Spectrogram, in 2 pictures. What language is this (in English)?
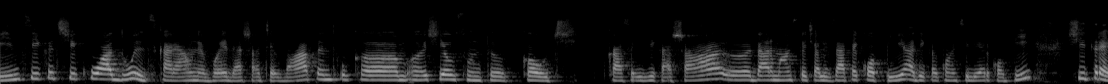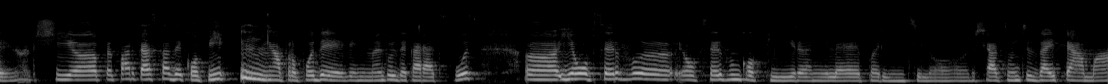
Romanian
